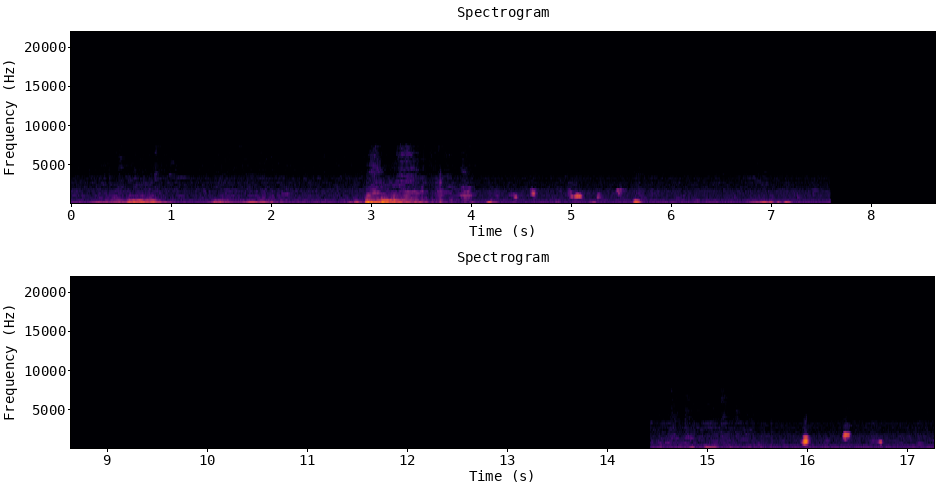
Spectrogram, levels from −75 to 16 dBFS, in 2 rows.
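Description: Bit errors on an ADPCM link hit the speech three times: 0.36 to 0.43 s, 3.51 to 3.72 s, and 15.54 to 15.64 s. The call runs over G.722 wideband coding. Flipped bits corrupt the decoder's step size and predictor, so each error rings on briefly. The result is pops and rough, gritty bursts with short jumps in level. The second burst is longest. The error rate sounds low, well under one percent.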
